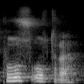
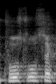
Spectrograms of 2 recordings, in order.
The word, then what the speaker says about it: PLVS VLTRA: Nec plus ultra. Ötesinde hiçbir şey yok demek. Bu sözün plus ultra kısmı halen daha İspanyol bayrağının ambleminde yer almakta. Ötesinde demek eski Latince ile yazılmış, V'ler U diye okunuyor.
